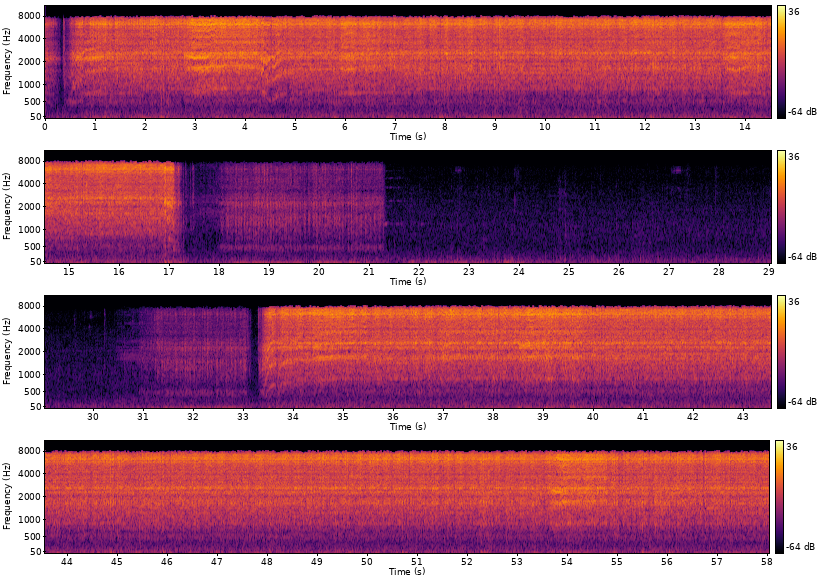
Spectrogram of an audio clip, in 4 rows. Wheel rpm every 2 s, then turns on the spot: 100, 230, 200, 230, 230, 240, 230, 230, 160, 20, 20, 0, 0, 0, 0, 0, 30, 200, 230, 230, 230, 230, 230, 240, 230, 230, 230, 230, 230.
18-22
